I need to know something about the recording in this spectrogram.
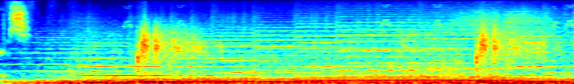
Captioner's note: cannons booming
